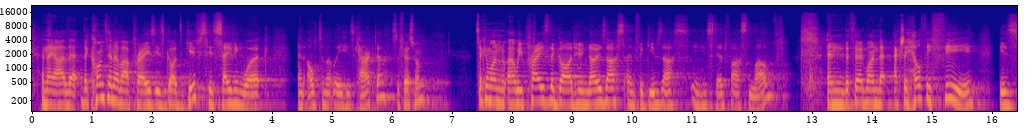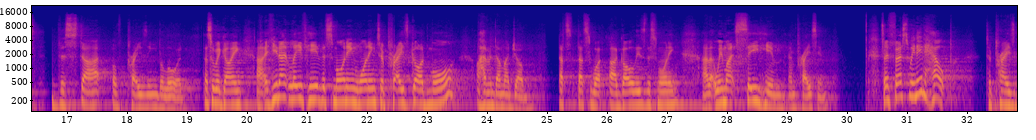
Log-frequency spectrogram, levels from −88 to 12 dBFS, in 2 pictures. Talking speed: 185 wpm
